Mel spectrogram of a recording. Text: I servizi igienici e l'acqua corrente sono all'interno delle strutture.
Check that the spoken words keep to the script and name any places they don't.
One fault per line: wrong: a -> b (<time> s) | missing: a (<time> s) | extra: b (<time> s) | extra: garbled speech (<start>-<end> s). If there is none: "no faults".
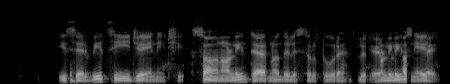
missing: e l'acqua corrente (1.8 s)
extra: garbled speech (3.6-4.4 s)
